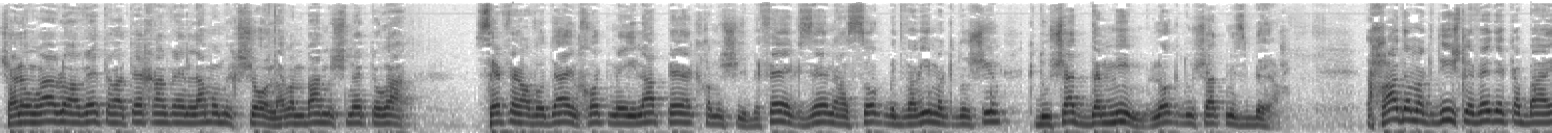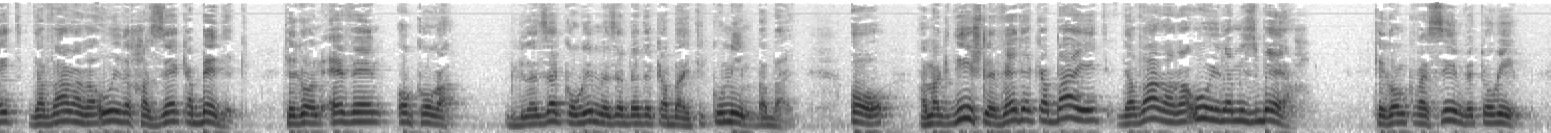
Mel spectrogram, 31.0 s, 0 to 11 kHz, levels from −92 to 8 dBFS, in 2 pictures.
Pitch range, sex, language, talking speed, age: 160-210 Hz, male, Hebrew, 110 wpm, 60-79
